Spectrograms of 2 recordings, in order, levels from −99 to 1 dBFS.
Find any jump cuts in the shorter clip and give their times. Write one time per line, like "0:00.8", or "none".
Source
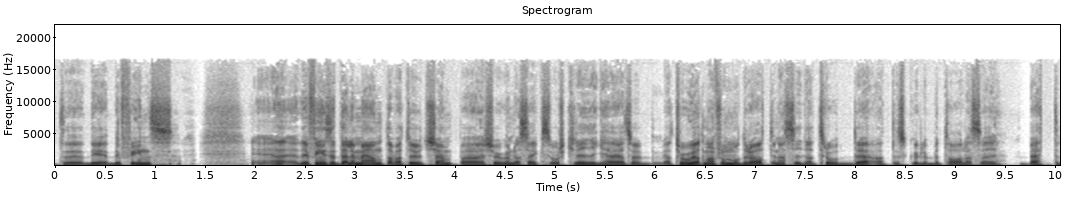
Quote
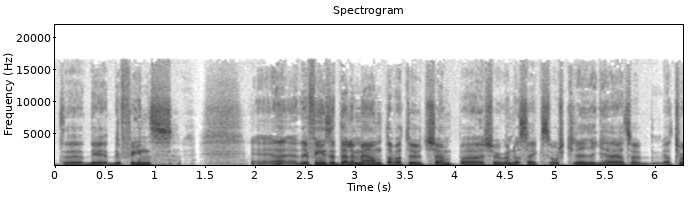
none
